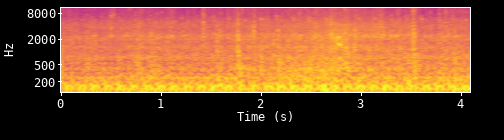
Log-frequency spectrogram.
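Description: Car engine running steadily, heard from inside the cabin as a low, even hum.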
